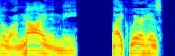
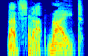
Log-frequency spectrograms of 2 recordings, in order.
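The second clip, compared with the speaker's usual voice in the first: put-on low, slow, softer old man reproaching; accusing; 8 semitones lower, 4 dB quieter, slower than usual. A narrator's reading. Old man accusing the hero who saved him, low. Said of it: "Sanderson says to me accusingly".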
